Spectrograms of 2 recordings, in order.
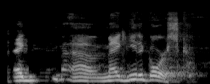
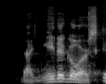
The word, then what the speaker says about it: Magnitogorsk: Magnitogorsk. – Magnitogorsk.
